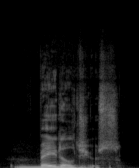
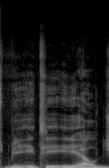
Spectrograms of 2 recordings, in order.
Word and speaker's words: Betelgeuse: Now, I looked this up. There's many pronunciations. I'm going with Betelgeuse. – All right. – Okay, it's Betelgeuse.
